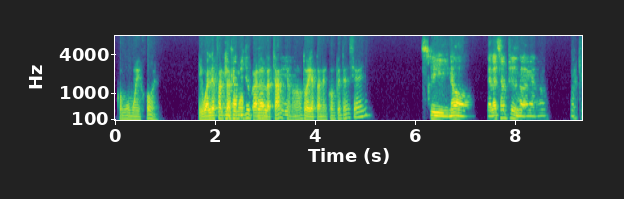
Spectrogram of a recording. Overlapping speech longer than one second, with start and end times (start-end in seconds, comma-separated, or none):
2.2-3.7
